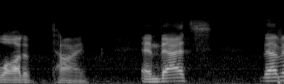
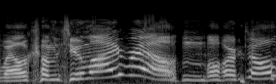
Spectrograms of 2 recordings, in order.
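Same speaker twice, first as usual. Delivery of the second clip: slow, deliberate, high, drawn-out delivery; 6 semitones higher, 3 dB louder than usual. Retelling how another player spoke as Mila: imitating Mila's voice. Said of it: "speaking as Mila's voice".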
